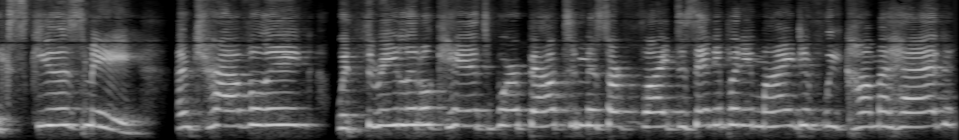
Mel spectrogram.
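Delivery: very high, desperate pleading tone. A traveler retelling what they asked the people in line, imitating a desperate plea. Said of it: "the like desperation in my voice".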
